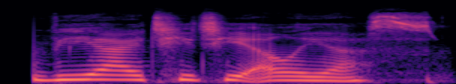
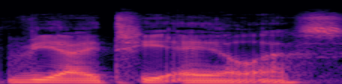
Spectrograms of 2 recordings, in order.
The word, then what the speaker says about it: vittles: Vittles. I was misspelling it. Oh, shit. Were you spelling it Vidals? Vitals. Vittles. Vitals. Yeah. Oh, I've never heard it pronounced like that. Like vittles. Yeah, vittles.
